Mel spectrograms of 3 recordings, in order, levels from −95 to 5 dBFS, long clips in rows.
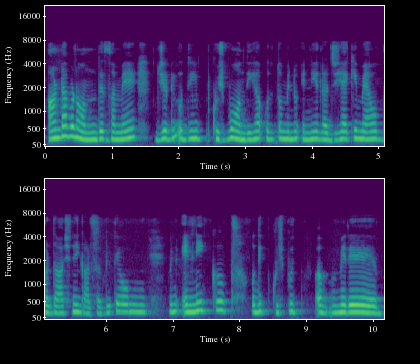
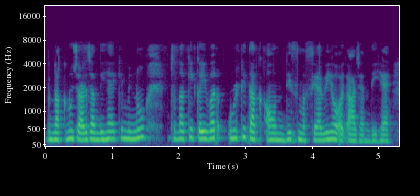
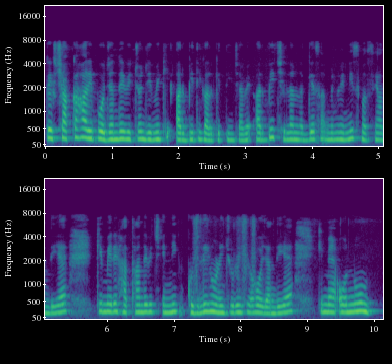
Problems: background sounds at intervals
